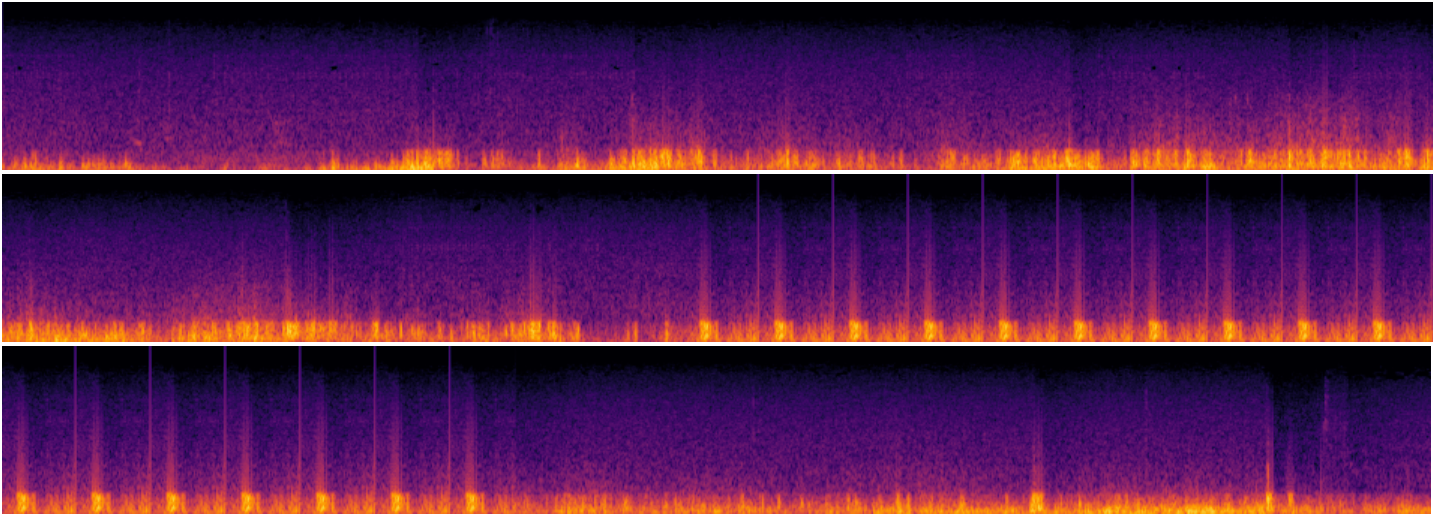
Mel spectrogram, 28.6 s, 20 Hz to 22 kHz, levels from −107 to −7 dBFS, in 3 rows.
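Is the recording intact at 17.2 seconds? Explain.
No. At 17.2 seconds the audio sits inside a broken-record loop running from 14.58 to 22.51 s. A 0.5 s fragment repeats exactly, back to back, 16 times. The likely cause is a stalled player or stream resending its last buffer, so the original audio there is lost.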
